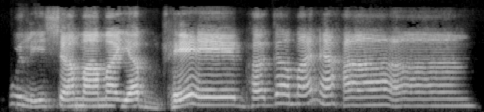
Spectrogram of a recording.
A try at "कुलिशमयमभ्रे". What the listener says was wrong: There's only one ma, isn't it?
